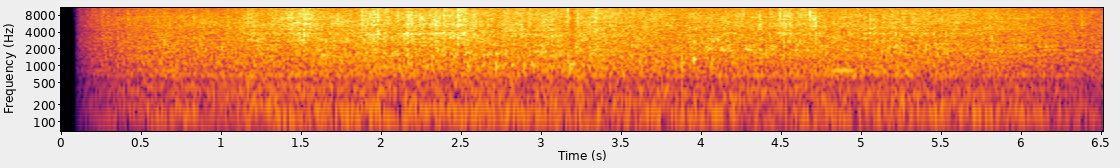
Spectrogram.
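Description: Street traffic: a pickup and several motorcycles passing, a steady mix of engine and tyre noise that fades in at the start.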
